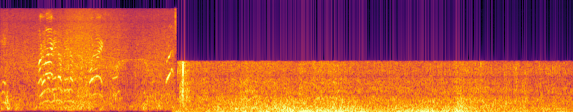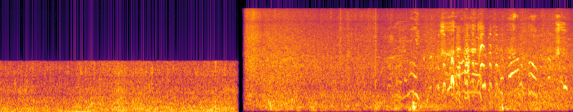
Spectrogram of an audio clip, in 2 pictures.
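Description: People's voices calling out over the sea and wind, then, about two seconds in, a sharp knock followed by a long muffled stretch of low rumbling water noise. Near the end, high excited voices again over the waves.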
